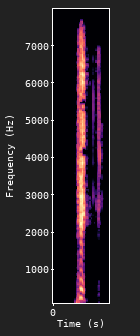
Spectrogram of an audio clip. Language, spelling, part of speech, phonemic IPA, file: French, hic, noun / interjection, /ik/, LL-Q150 (fra)-hic.wav
- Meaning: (noun) snag, hitch, catch, kink, problem; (interjection) hic! (indicating a hiccup)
